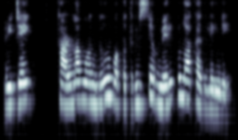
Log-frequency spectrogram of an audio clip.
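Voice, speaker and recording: Female storyteller, steady measured narration, low register. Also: low-quality recording.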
